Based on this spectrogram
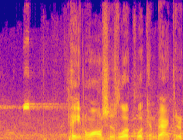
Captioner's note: whistle blows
